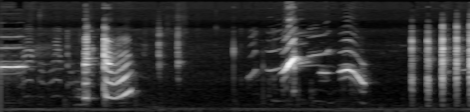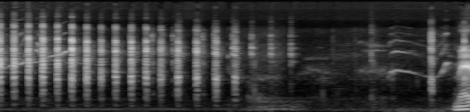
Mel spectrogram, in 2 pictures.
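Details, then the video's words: Indoor ringneck parrot, prompted to talk with a parrot voice played on a mobile phone, gives harsh squawks and a bent whistle, then a long fast burst of clicking chatter, with a low background hum. "Ringneck Parrot talking video | Ringneck parrot Talking Sound"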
